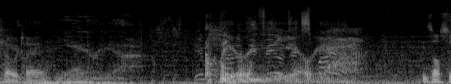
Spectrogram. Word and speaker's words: Quixote: I like how the word quixotic comes from Don Quixote, a man whose name is not pronounced like that. Quixote.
